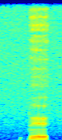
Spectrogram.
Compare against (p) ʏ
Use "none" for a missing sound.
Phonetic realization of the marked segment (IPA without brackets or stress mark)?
p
